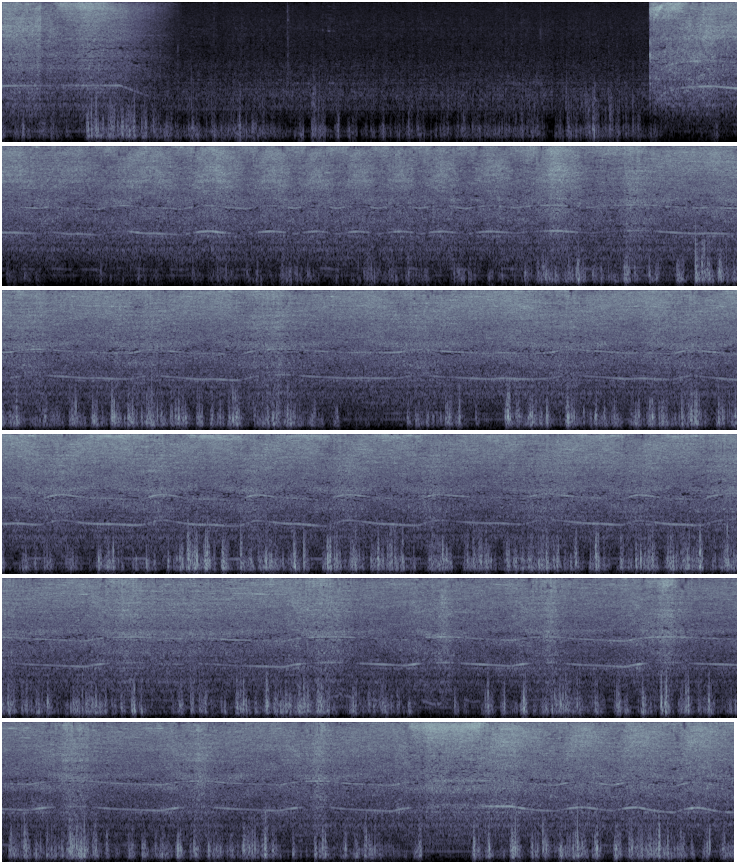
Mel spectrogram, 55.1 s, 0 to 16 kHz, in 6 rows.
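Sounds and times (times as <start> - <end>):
power tool motor whining: 0.0 - 2.2, 8.1 - 55.0.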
